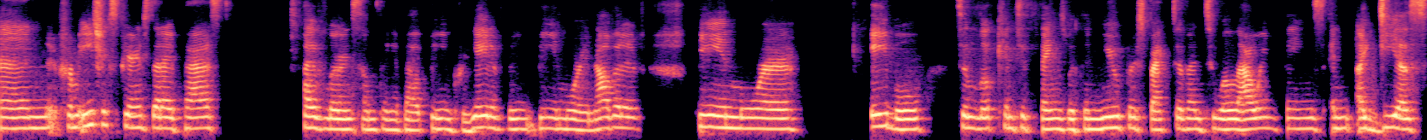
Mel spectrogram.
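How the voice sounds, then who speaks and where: Against a quiet background, a woman with a Portuguese accent speaks at a fairly slow pace and medium pitch with a monotone, flat intonation. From Brazil. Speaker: head of customer experience. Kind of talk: recorded conference talk. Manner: halting, many fillers.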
